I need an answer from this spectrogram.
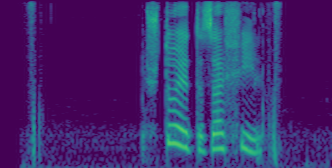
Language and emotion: Russian, neutral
